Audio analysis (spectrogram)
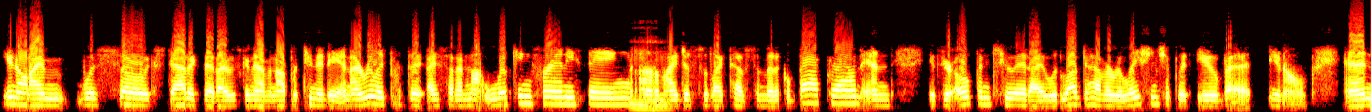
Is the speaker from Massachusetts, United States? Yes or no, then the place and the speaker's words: no; Spokane, Washington, United States; I was born in Spokane, Washington.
